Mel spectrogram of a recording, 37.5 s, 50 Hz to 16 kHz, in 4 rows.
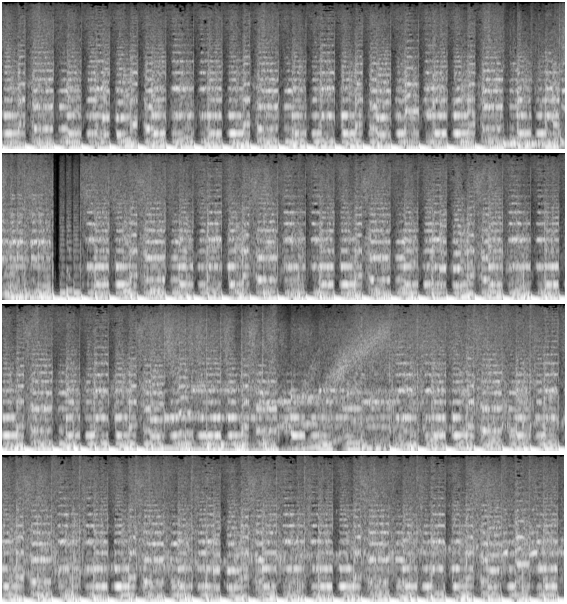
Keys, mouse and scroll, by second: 0.0-0.7 typing, 1.7 Return, 1.9-3.0 typing, 4.8 click, 6.2-6.5 scroll down 5, 6.5-7.3 scroll up 5, 7.5-7.8 scroll, 7.9 click, 8.4 Escape, 9.5 c, 10.2 Return, 12.5 click, 15.9 typing, 16.7 Return, 17.9 Escape, 18.9 click, 19.4 click, 20.7 click, 21.1 shift+click, 22.6-23.8 typing, 24.8 Return, 27.5-28.0 typing, 28.5 Return, 29.4-29.7 scroll down 2, 30.6 Escape, 31.3 click, 32.3 click, 32.8 click, 33.1-33.6 scroll, 34.1 click, 36.2-37.4 drag.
